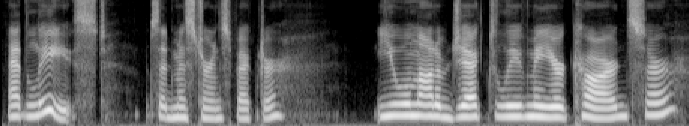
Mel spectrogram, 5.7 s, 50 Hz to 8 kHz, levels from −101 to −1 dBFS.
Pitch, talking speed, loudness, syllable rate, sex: 215 Hz, 155 wpm, -18 LUFS, 4.2 syllables/s, female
